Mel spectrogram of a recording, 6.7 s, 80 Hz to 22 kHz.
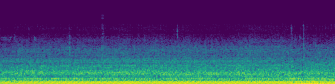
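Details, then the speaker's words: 1958 Ford 871 Powermaster Select-O-Speed tractor, restored after about 20 hours of work, started in park: a steady, even low idle with no misses, knocks or ticks; a normal, healthy idle. "I'm going to go ahead and fire it up. Let's see here in park. And starts right up."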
